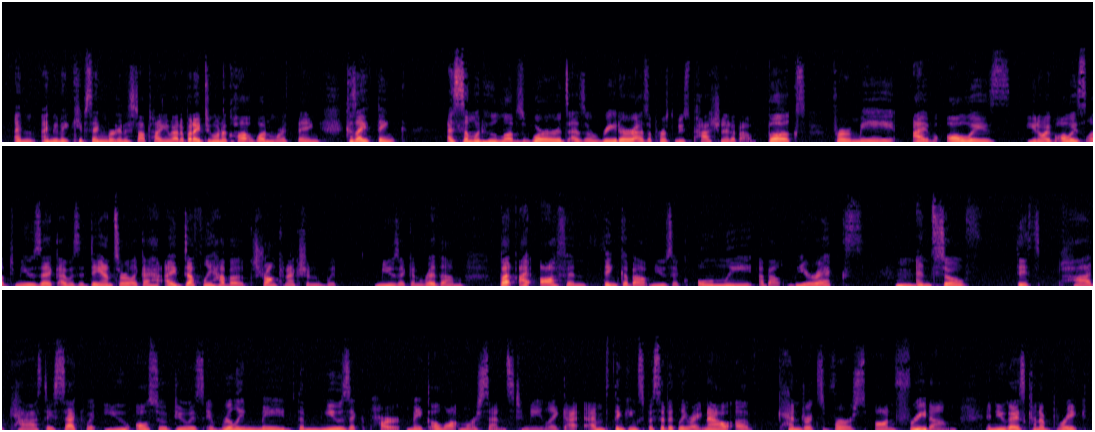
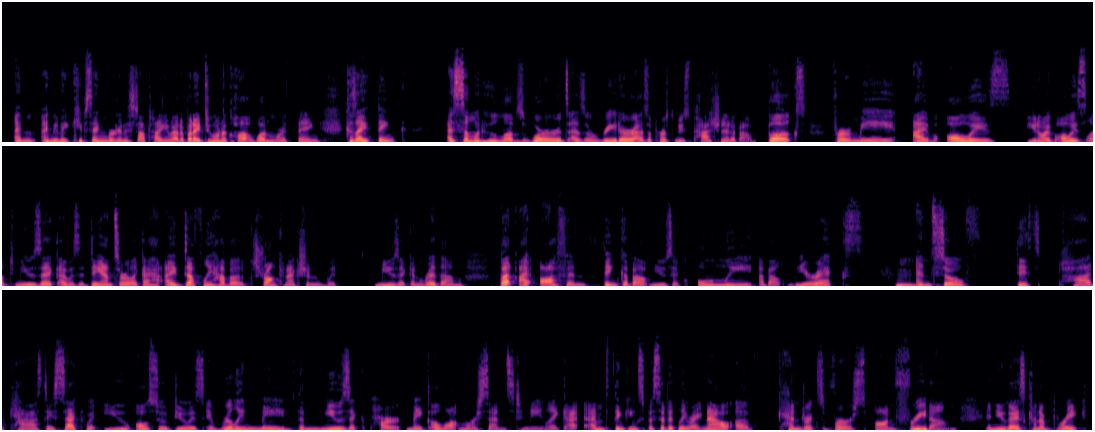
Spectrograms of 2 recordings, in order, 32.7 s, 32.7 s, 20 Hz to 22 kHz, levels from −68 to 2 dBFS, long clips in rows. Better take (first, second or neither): second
